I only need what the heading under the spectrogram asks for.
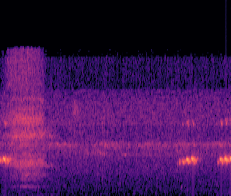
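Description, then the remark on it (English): Crickets chirp in short, high-pitched bursts, one at the start and two more near the end, fairly soft against a quiet background with no one talking. “There's the crickets again.”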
